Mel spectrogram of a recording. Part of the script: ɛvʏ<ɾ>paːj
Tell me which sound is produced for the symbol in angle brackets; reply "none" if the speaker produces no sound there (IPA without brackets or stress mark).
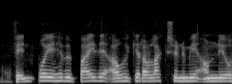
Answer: ɾ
